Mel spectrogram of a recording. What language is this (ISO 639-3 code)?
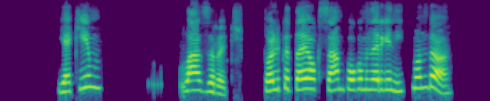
chm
